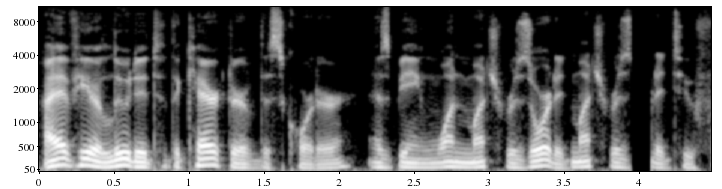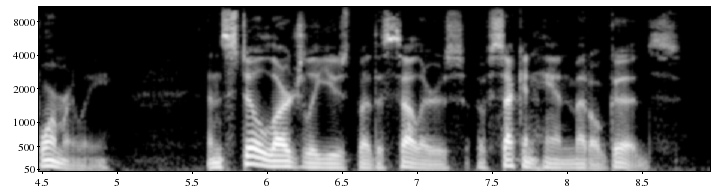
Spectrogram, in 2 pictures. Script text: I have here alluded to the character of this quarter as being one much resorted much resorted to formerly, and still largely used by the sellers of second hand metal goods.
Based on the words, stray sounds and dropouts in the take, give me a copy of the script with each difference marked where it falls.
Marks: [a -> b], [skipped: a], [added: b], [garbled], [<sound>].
I have here alluded to the character of this quarter as being one much resorted much resorted [dropout] to formerly, and still largely used by the sellers of second hand metal goods.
